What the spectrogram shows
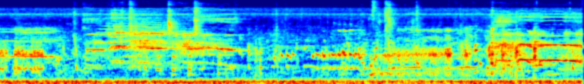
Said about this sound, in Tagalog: Ang inahin natin.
